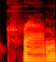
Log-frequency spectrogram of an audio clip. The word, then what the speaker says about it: Creme: Uh, you can pronounce my name any way you want. It's creme if you fancy, cream if you nasty.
